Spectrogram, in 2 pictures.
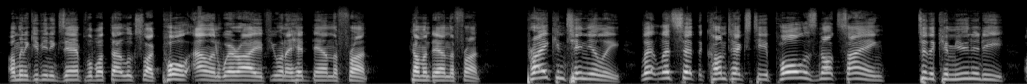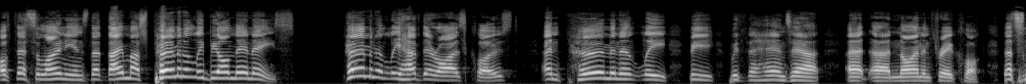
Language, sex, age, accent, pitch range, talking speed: English, male, 20-39, Australian, 175-235 Hz, 215 wpm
